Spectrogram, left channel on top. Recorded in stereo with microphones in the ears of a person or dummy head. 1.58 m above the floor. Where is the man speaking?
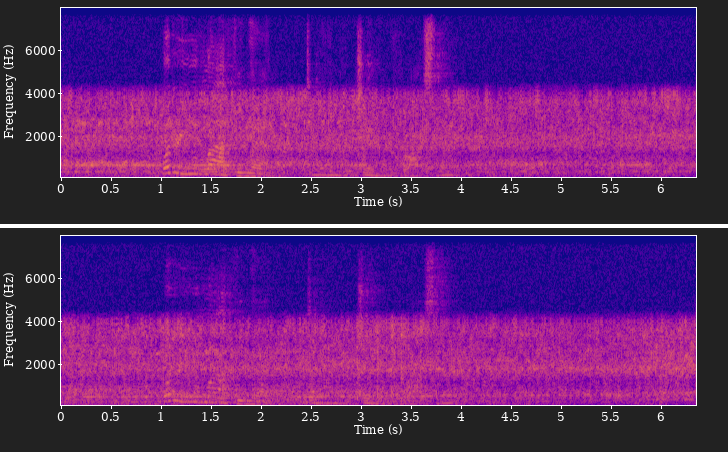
55° left (ahead or behind), 1.3 m.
